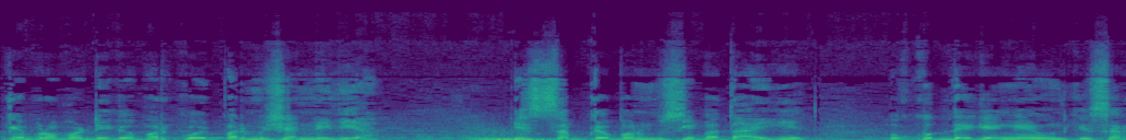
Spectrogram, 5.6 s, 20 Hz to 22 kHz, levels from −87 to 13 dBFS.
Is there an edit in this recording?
yes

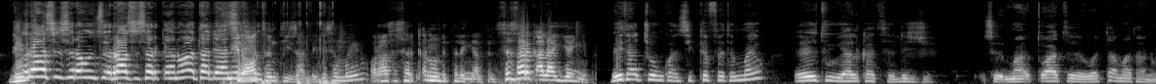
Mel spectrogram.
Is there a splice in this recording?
yes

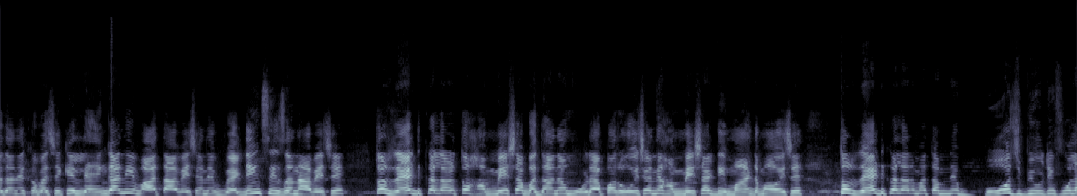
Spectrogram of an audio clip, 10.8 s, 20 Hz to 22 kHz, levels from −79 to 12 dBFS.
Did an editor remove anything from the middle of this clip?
no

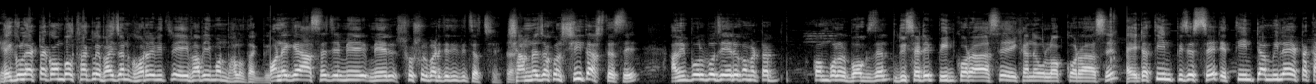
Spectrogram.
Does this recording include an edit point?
yes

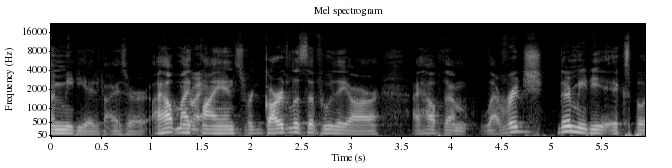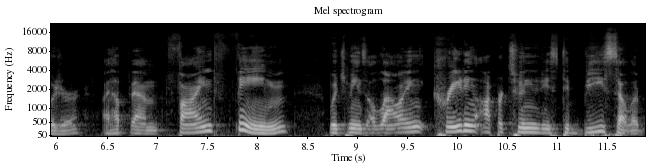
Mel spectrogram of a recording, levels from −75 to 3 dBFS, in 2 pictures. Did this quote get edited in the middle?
no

